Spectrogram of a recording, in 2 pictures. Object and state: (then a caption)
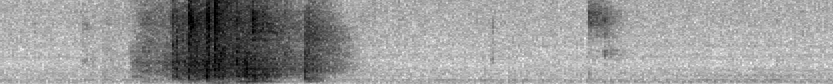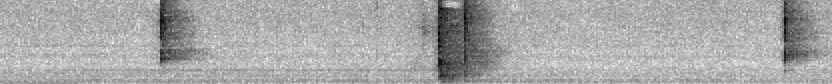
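Bar of soap. A hand-sized solid orange and white striped bar of soap, held in the hand, is scored with a thin metal blade. One longer, rough, bright scraping cut comes first, followed by several short, crisp scratch ticks spaced apart. The background is quiet between strokes.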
